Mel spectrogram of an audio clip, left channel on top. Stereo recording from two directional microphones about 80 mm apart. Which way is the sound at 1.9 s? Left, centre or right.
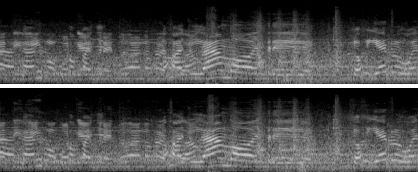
Centre.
